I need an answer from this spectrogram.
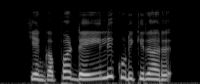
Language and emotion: Tamil, sad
